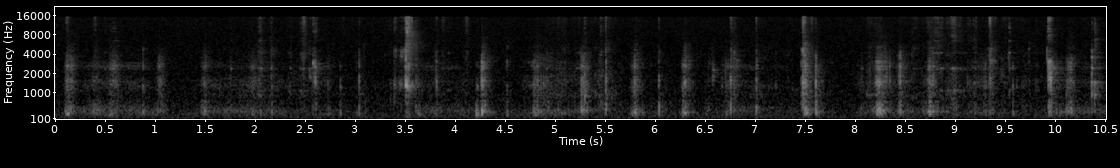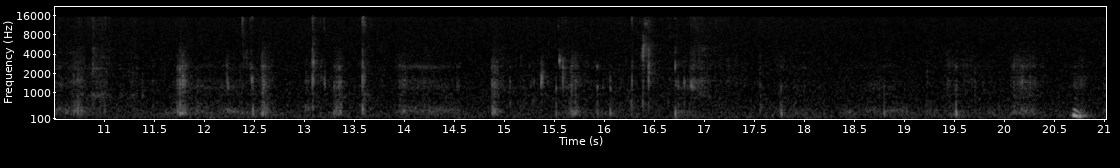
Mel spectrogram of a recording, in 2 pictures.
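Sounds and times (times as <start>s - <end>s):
person chewing crackers: 0.1s - 18.0s.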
